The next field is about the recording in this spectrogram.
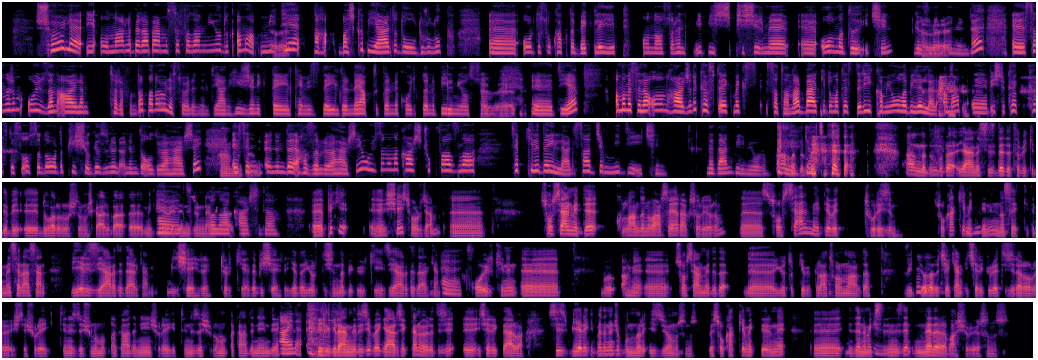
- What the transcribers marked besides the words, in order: tapping; other background noise; chuckle; chuckle; chuckle
- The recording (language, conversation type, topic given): Turkish, podcast, Sokak yemekleri neden popüler ve bu konuda ne düşünüyorsun?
